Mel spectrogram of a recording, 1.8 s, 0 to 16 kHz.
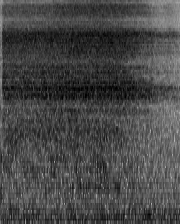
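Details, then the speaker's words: Turbo car intake pressurised to about 10 psi with capped test rig: steady sharp hiss of air rushing out as pressure builds, system not holding pressure; boost leak, owner suspects the diverter valve. "you can hear as it starts to build, air's pushing out. I don't know if you guys can hear it because it's coming out as soon as it's going in. So it's actually not even holding pressure."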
